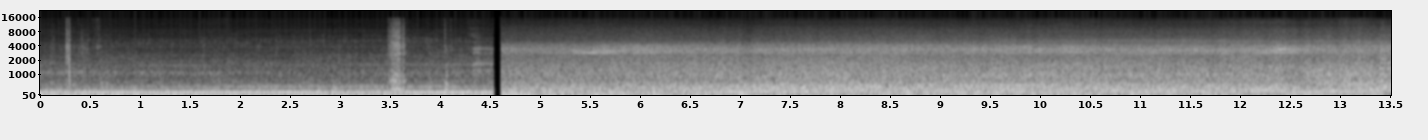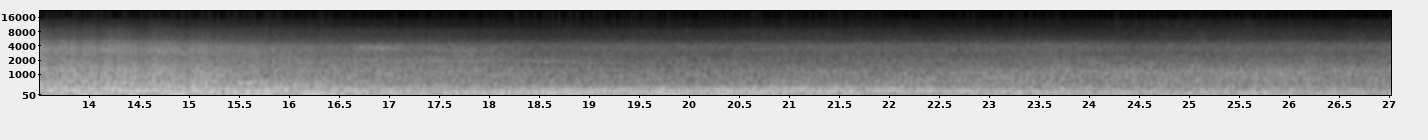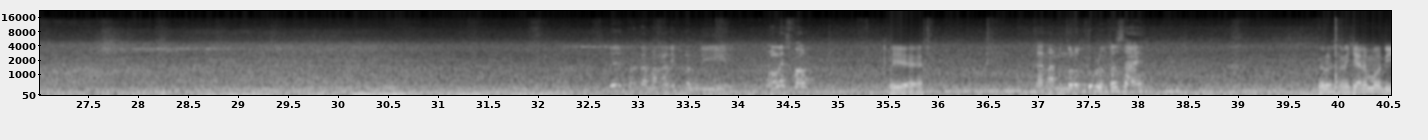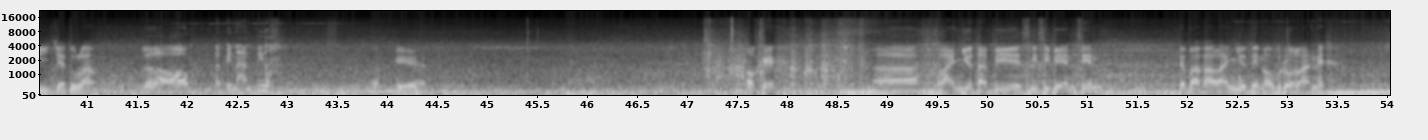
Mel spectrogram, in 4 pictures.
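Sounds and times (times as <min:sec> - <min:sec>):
car engine running: 0:00.0 - 0:04.5
outdoor traffic noise: 0:00.0 - 0:54.0.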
